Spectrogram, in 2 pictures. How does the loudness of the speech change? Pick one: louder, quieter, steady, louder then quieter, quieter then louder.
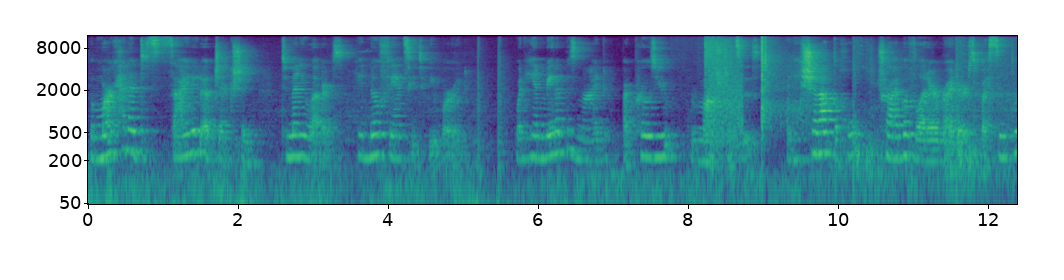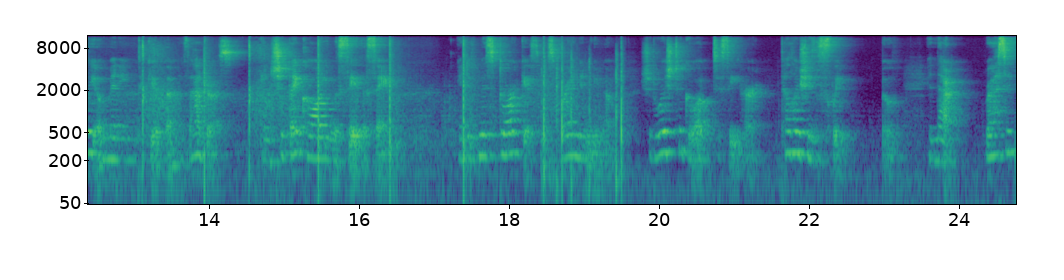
steady.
